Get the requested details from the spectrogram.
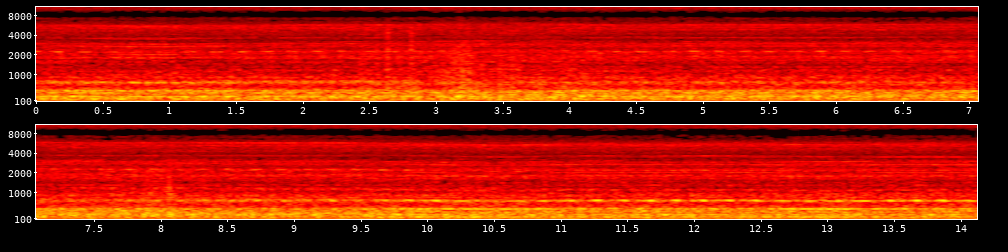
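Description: Water swirls and gurgles in a drain basin.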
